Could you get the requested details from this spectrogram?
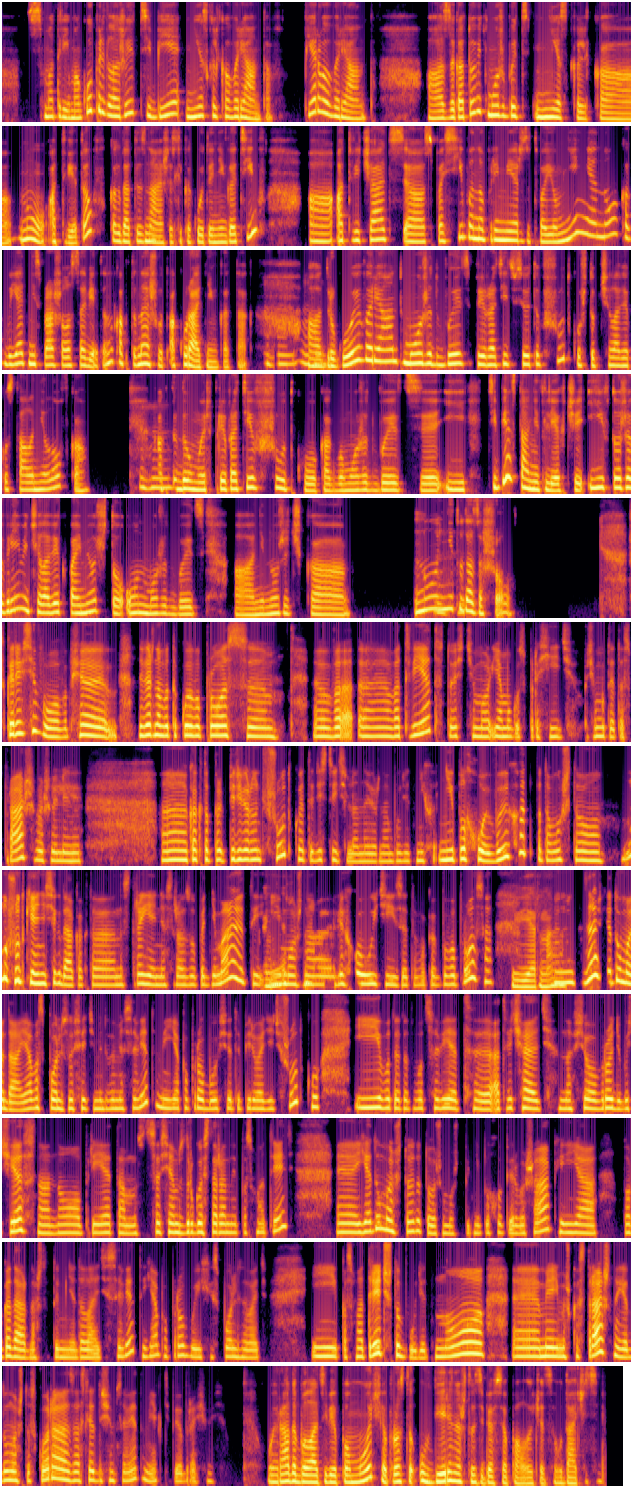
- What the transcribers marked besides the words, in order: none
- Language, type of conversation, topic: Russian, advice, Как справиться со страхом, что другие осудят меня из-за неловкой ошибки?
